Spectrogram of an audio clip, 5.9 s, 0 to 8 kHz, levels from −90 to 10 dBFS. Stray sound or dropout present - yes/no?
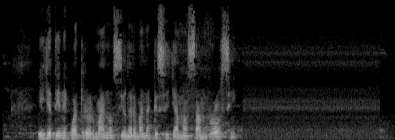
no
